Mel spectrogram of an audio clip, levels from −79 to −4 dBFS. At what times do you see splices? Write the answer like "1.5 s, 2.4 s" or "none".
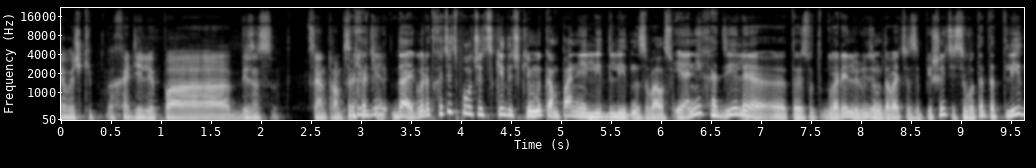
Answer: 2.8 s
